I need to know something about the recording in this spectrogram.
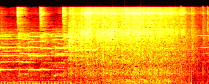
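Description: A string of firecrackers crackling rapidly from about a second and a half in until just before the end, drowning out the procession music. Before it, the waijiang (Beijing-opera-style) procession band is heard playing a melody over steady percussion.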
